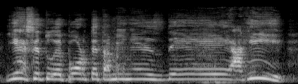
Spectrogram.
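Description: A man with a Guatemalan accent voicing his abusive, scornful father, shouting insults. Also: very high-pitched, flat delivery, fast talker, a little hiss or hum, voice pushed up. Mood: threatening. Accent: Guatemalan Spanish. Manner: shouting, contemptuous.

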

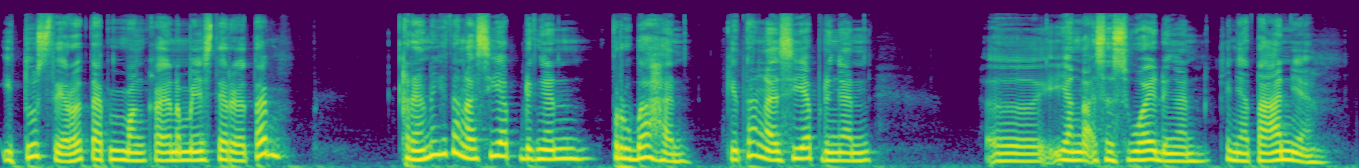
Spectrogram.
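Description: A woman's voice: medium pitch, moderate pace, long pauses, dark tone, no echo, clean studio sound. A middle-aged woman chatting casually about the cats she keeps, musing aloud and dropping in English words. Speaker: cat owner vlogger. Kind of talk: casual chat.

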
